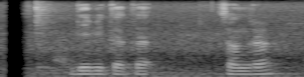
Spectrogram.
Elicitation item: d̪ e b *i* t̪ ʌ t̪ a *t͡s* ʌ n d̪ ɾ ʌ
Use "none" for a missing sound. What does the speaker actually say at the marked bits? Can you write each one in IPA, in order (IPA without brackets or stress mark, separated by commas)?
i, t͡s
